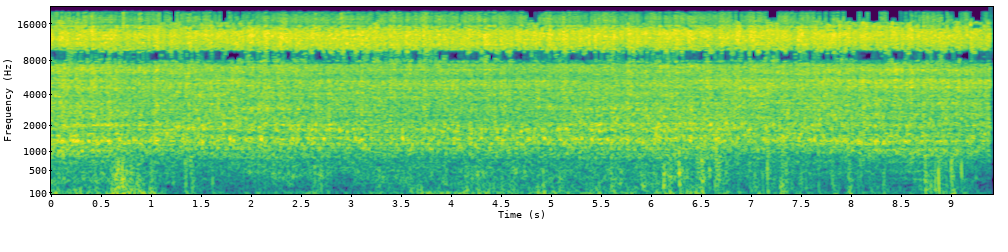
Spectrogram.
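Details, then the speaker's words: 1991 V3500 dually diesel, lifelong Michigan truck with low miles: steady low diesel clatter at idle with even beat and no odd knocks; healthy idle. "And just listen to that diesel purr."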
